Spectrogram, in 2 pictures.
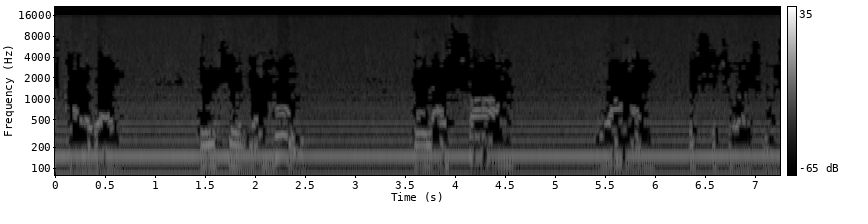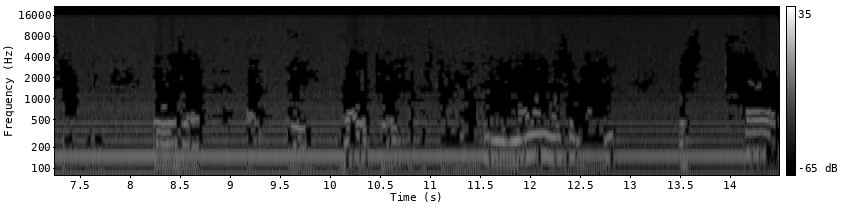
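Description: Steady electrical mains hum, with faint pitched sounds coming and going over it every second or so.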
